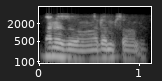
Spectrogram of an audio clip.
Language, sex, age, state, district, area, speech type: Kashmiri, male, 18-30, Jammu and Kashmir, Bandipora, urban, conversation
